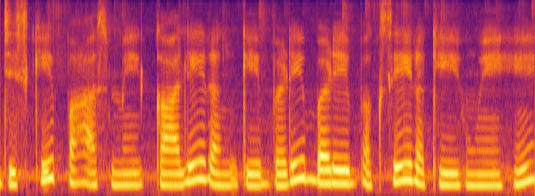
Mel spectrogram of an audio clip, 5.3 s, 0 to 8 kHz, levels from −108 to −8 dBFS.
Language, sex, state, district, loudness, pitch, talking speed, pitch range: Hindi, female, Goa, North and South Goa, -15 LUFS, 190 Hz, 125 wpm, 180-215 Hz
